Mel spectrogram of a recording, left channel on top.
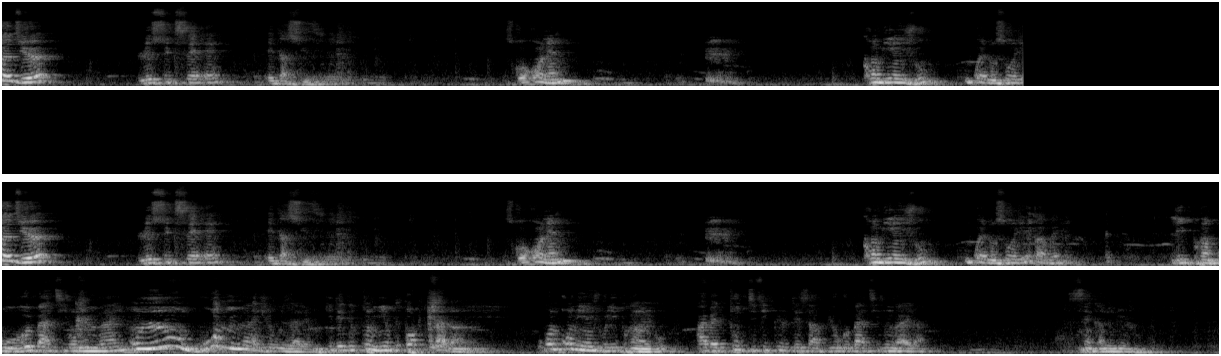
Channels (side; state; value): left; drops out; at 10.2 s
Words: Dieu, le succès est assuré. Ce qu'on connaît, combien de jours, nous songeons, pas vrai? Il prend pour rebâtir une muraille, une longue, grosse muraille Jérusalem, qui était combien de portes là-dedans. Vous comprenez combien de jours il prend, avec toute difficulté, ça, pour rebâtir une muraille là? 52 jours.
